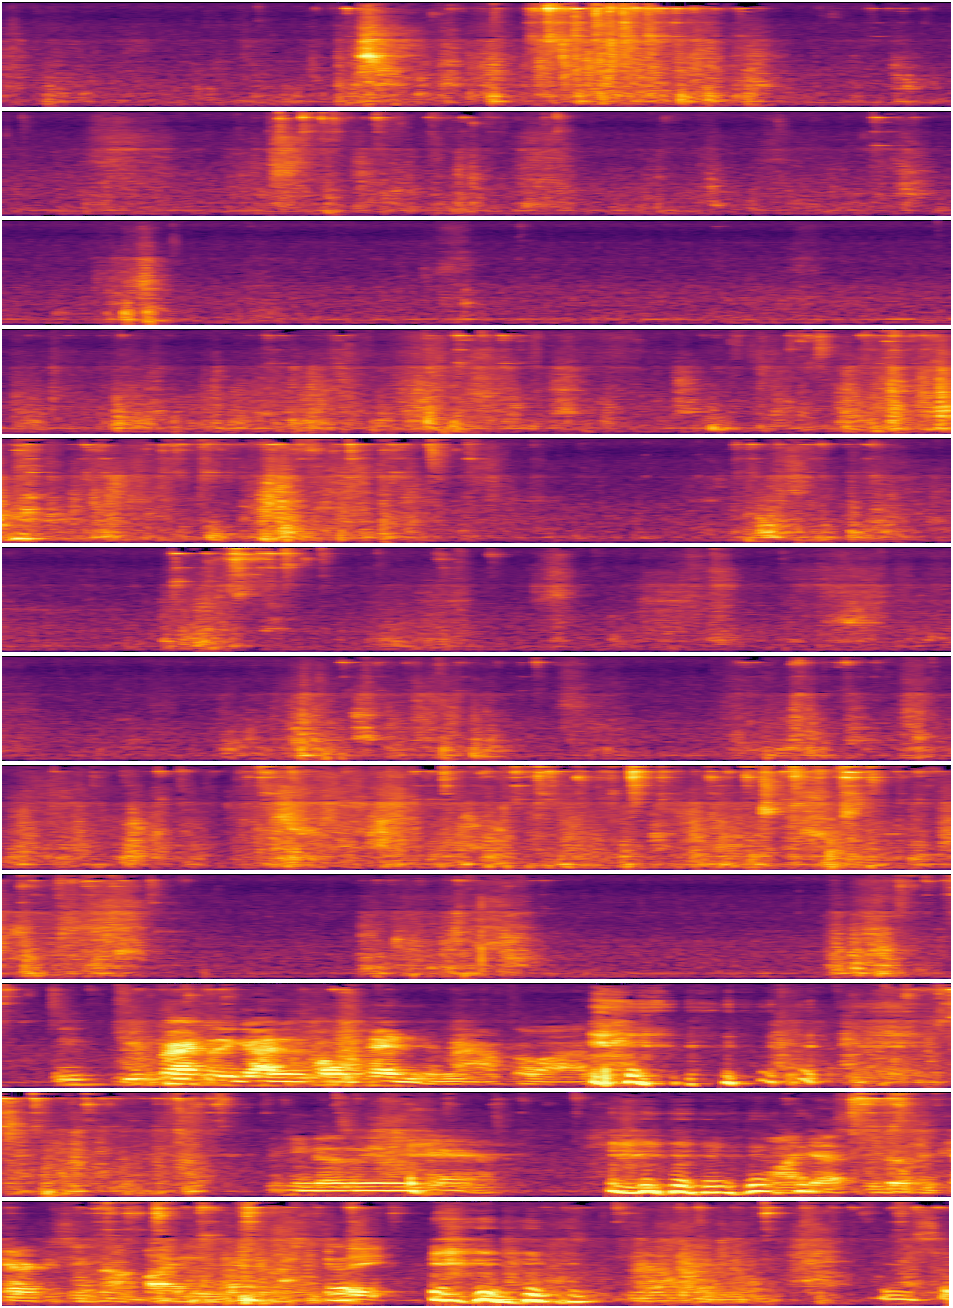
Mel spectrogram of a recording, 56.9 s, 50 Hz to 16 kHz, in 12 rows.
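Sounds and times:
dogs play-fighting: 1.2 - 10.4, 14.3 - 21.6, 22.6 - 23.7, 24.5 - 28.6, 29.6 - 38.9, 39.7 - 40.8, 42.1 - 43.5, 46.4 - 51.0, 51.6 - 56.9.

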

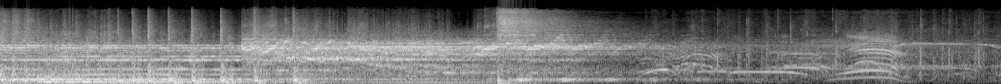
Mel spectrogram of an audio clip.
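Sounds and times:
rock band playing: 0.0 - 7.9.

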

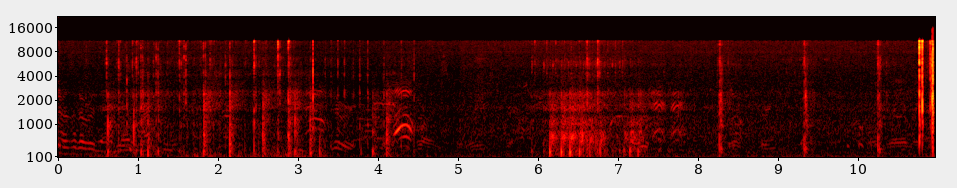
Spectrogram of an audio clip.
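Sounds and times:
paintball markers firing: 0.6 - 4.5, 6.0 - 7.4
distant shouting: 1.8 - 4.9.

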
